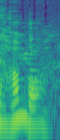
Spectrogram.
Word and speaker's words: Humble: From Humble, Texas originally. Is that how you say it? It is how you say it. You don't say the H. I've always said humble.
